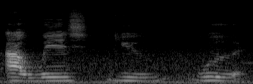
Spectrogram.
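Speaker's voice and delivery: slow, word-by-word warning; slow, deliberate daring repeat; drawn-out dare. Retold or imitated. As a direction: stretch each word with a pause before the last.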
